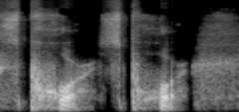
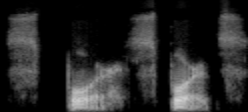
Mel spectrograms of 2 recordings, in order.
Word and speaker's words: spore: It's because we don't want that air. That's why it sounds like a B, because we don't have that force of air from the voiceless P. So if you pronounce it maybe like a light B, sports, spore, then it's okay.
